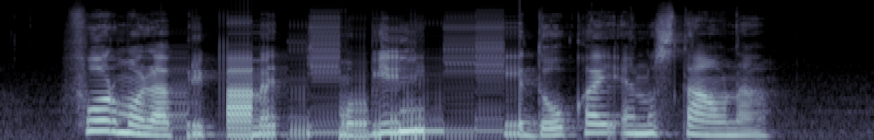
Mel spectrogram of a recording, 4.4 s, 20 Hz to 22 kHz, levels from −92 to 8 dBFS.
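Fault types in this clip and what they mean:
Robotic sound from repeated short buffers: From 0.88 to 2.60 s the speech becomes a rigid, metallic buzz fixed at 50 Hz. Most of that stretch sounds repeated rather than new. The buzz fits a 20 ms buffer, likely replayed while audio arrived too slowly.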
